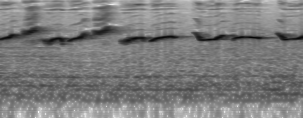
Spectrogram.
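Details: Wambi singing as a tutor for songbirds, a string of pure whistled notes that dip, rise and level off, about one phrase every half second, clean and close with little background.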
